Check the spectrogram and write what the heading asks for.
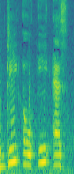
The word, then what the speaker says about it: does: z if you're doing it phonetically and the d o e s is pronounced more like uh d a z does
